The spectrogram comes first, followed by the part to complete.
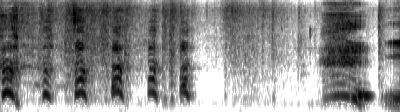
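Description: A man laughing in a quick run of short 'ha' pulses, a brief pause, then another short laugh near the end.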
